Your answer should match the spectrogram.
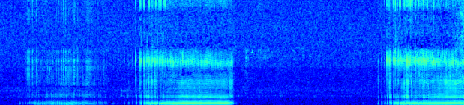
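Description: Scottish Fold cat snoring loudly in its sleep: three snoring breaths, a softer one first, then two loud ones of about a second each, with quiet pauses between.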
